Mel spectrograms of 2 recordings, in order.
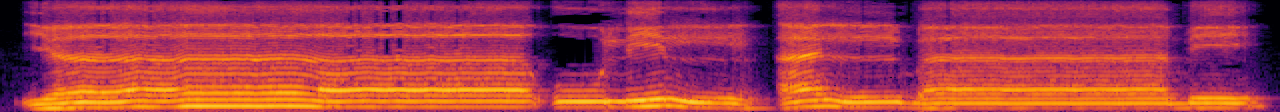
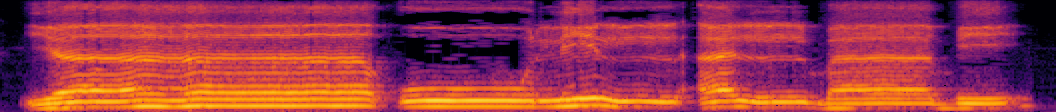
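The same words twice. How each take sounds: First: The waw sound is left silent. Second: The waw sound is pronounced aloud. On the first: The speaker calls it right. "waw ini tidak ada fungsi. Maka kita baca ya ulil albabi" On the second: The speaker calls it wrong. "jangan dibaca ya ulil albabi. Ha, itu bacaan yang tidak tepat"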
